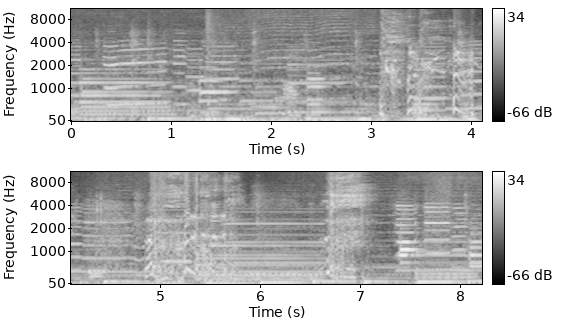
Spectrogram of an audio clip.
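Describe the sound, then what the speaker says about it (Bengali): A sick man with a cold and fever coughs in a few rough bursts, spaced several seconds apart, beneath a loud, steady music bed. "ঠান্ডা জ্বর, সারাদিন খালি কাশি দেয়"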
